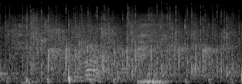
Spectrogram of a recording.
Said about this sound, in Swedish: Fantastiskt, applåd för dig!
